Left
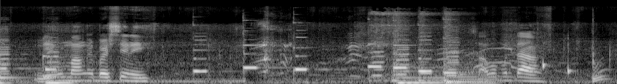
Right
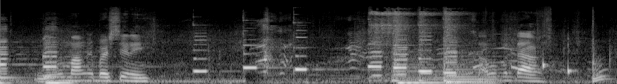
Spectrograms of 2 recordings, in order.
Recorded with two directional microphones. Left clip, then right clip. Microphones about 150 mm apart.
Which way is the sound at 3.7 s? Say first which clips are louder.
Left 1 dB; centre (ahead or behind).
